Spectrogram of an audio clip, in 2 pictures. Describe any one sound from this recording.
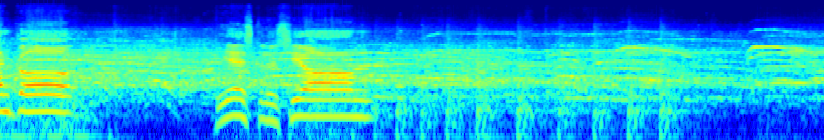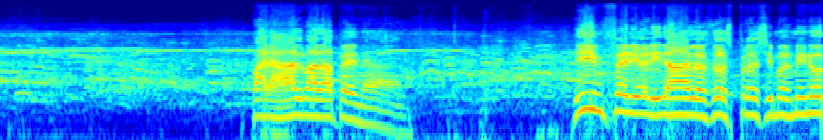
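A crowd of spectators chants and cheers loudly.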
